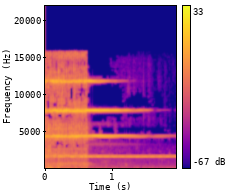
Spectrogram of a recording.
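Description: Bells of an unusual sonic alarm clock ring in a loud, dense burst for about half a second, then several clear tones keep resonating and slowly decay, close and alone.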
